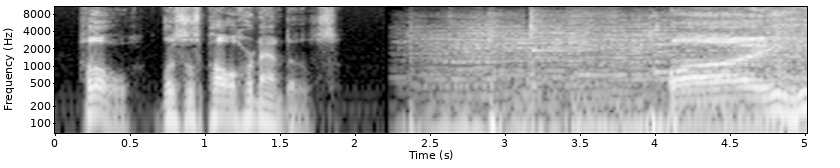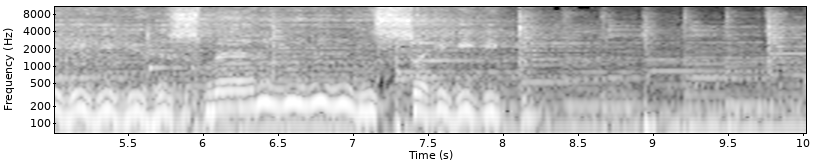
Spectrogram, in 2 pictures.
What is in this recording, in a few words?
Elvis Presley Impression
